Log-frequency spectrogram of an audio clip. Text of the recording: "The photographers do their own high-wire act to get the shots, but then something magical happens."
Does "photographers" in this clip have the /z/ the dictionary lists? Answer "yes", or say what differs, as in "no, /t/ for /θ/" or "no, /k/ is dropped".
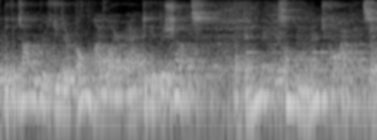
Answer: yes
